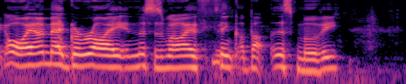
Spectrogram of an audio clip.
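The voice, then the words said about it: Imitates a thick English accent. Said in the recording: “he's also got one of the best English accents. Like, his is so like ... His is so thick, and we are so bad at accents, and then we've just kind of started parodying ourselves”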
